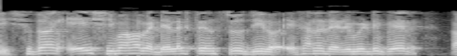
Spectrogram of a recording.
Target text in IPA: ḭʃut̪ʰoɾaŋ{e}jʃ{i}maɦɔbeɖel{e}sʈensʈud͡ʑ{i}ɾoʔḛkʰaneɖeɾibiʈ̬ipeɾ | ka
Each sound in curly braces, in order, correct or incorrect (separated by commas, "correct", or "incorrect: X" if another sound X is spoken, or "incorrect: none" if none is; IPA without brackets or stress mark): correct, correct, correct, correct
